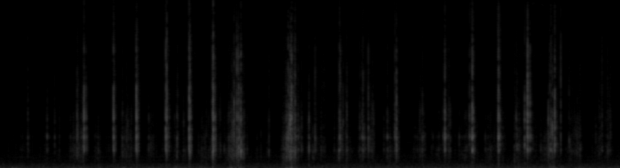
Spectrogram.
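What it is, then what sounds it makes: Plastic pill bottle. A small, hollow white plastic supplement pill bottle with a gold label and white cap is held in one hand and tapped with fingertips and nails. A quick, uneven series of dry, bright clicks and taps follows, each dying away instantly with no ring.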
